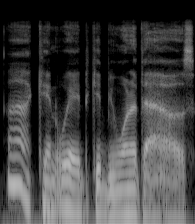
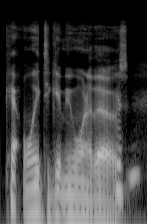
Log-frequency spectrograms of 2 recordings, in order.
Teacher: The twang feels sharper, faster, and more nasal.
